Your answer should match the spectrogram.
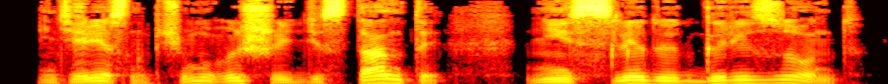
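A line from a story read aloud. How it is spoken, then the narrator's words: Thoughtful drawl. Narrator (Russian): задумчиво протянул кривляка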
